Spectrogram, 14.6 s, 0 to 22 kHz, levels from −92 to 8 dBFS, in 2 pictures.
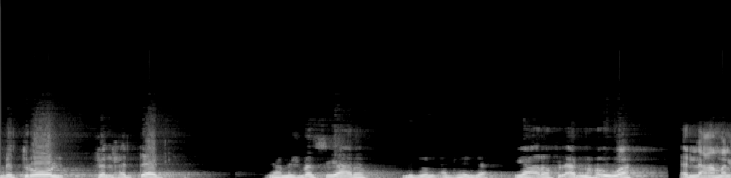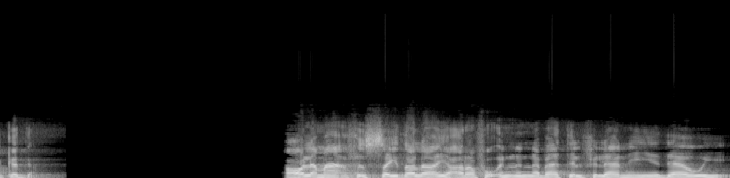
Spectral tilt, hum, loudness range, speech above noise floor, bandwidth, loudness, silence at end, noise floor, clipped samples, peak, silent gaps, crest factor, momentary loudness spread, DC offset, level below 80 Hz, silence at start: -7.5 dB/octave; none; 7 LU; 57 dB; 7.2 kHz; -12 LUFS; 0.05 s; -69 dBFS; under 0.1%; 0 dBFS; 6.67-6.79 s, 7.96-10.12 s; 12 dB; 8 LU; under 0.1%; -58 dBFS; 0 s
